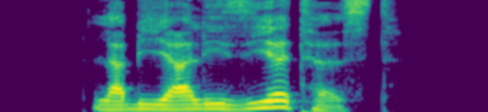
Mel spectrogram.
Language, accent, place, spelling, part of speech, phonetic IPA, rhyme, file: German, Germany, Berlin, labialisiertest, verb, [labi̯aliˈziːɐ̯təst], -iːɐ̯təst, De-labialisiertest.ogg
- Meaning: inflection of labialisieren: 1. second-person singular preterite 2. second-person singular subjunctive II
